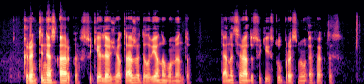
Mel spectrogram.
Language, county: Lithuanian, Kaunas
